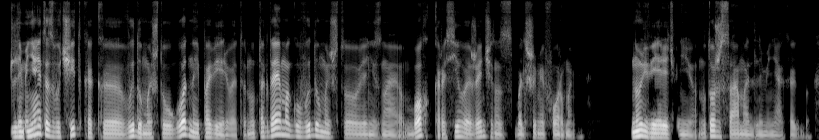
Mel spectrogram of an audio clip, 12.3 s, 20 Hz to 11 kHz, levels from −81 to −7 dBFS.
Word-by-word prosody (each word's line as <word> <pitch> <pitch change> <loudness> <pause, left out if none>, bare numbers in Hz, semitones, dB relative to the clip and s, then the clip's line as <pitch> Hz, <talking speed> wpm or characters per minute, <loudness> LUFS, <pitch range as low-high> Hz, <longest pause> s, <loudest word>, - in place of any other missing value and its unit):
Для 110 +1 +3
меня 125 +9 +4
это 155 -5 +4
звучит 110 +6 0
как, 100 -2 -5
э: 90 -2 +2
"Выдумай 95 -2 +1
что 95 +1 -4
угодно 110 - +3
и - - -1
поверь 90 -7 -1
в - - -7
это". 70 - -9
Ну, 90 +2 -5
тогда 115 - +3
я 160 - +6
могу 130 -6 -1
выдумать, 115 -3 0
что 90 -3 -4
я 85 0 -2
не 80 - -5
знаю, 75 -2 -6
Бог- 80 - +2
красивая 90 +3 -1
женщина 100 -4 -3
с - - -14
большими 90 -2 -4
формами. 75 -3 -5 0.8
Ну, 120 +4 +7
и 125 - +5
верить 95 -3 +4
в - - -15
неё. 80 -2 -5
Ну, 95 - -9
то 125 - +4
же 115 -2 -2
самое 85 -4 -3
для 75 0 -8
меня 75 -1 -8
как 75 -2 -9
бы. - - -21
95 Hz, 200 wpm, -25 LUFS, 80-115 Hz, 0.8 s, Ну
